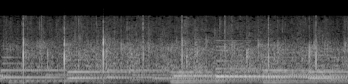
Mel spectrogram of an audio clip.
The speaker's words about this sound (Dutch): Zullen we deze mensen een applaus geven?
